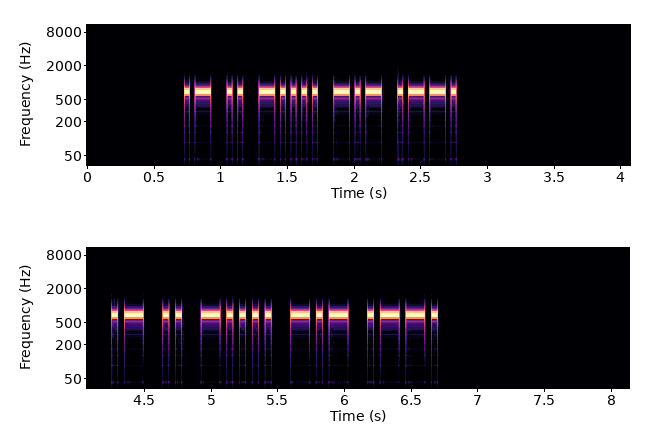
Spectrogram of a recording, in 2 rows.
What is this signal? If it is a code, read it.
Morse code, heard as a keyed tone, about 32 wpm, 700 Hz. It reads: AI6KP AI6KP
